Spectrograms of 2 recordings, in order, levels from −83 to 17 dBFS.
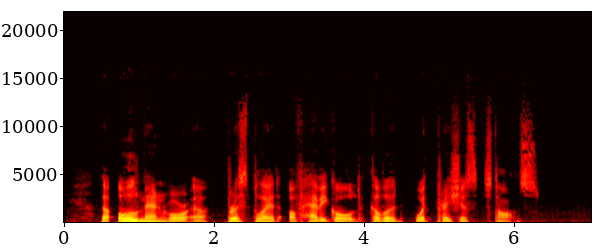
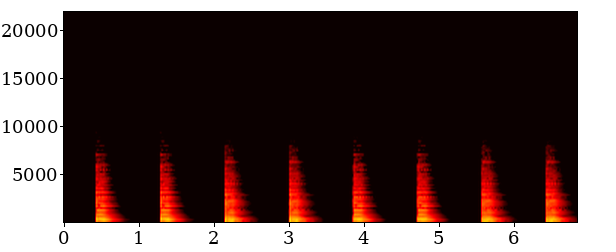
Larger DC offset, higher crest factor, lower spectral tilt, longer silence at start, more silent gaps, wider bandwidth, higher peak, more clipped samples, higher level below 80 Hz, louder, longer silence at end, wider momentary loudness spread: neither; about the same, 18 dB vs 20 dB; first, -8 dB/octave vs -5.5 dB/octave; about the same, 0.5 s vs 0.4 s; second, none vs 0.96-1.28 s, 1.81-2.14 s, 2.71-2.99 s, 3.57-3.85 s, 4.38-4.71 s, 5.24-5.56 s, 6.14-6.42 s; first, 11.5 kHz vs 7.6 kHz; first, -2 dBFS vs -8 dBFS; neither; first, -48 dBFS vs -64 dBFS; first, -19 LUFS vs -26 LUFS; first, 0.8 s vs 0.15 s; first, 15 LU vs 11 LU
